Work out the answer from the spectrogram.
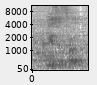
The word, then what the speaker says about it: Euthyphro: How do you pronounce that? Euthyphro.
